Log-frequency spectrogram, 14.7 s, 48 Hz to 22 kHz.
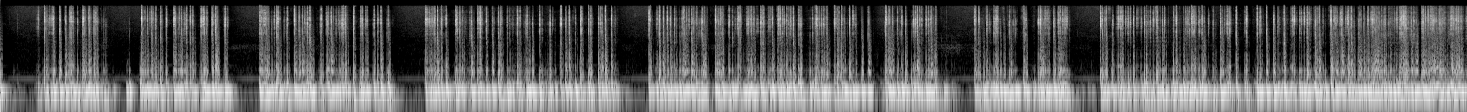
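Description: Fingertips and nails of both hands scratch and tap the hollow metal mesh grille of a large microphone. The result is a dense, boomy rustling concentrated in the low end, with a droning tone near 156 Hz and faint bright crackle above. Several brief near-silent pauses break up the scratching.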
